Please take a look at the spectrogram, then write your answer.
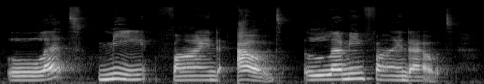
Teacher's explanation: if the T comes after or before an N or an M sound, we often omit it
